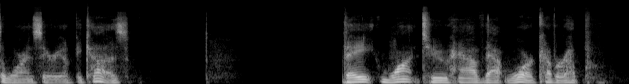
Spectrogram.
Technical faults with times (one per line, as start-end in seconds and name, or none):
none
